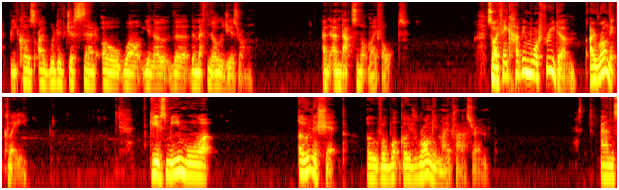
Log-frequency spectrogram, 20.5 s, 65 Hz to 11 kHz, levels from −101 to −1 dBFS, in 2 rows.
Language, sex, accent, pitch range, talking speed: English, male, British, 105-130 Hz, 115 wpm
